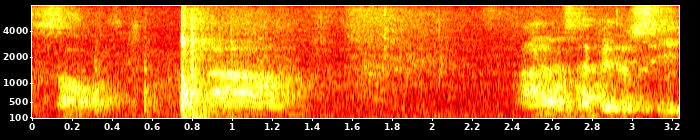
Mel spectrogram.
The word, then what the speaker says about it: NaCl: NaCl pronounced salt.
